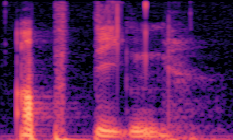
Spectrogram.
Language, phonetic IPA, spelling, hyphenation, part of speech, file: German, [ˈapbiːɡn̩], abbiegen, ab‧bie‧gen, verb, De-abbiegen.ogg
- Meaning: 1. to turn, to turn off 2. to bend, to turn (of a road, street, path, etc.) 3. to fold (metal) 4. to head off, to stave off 5. to branch off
